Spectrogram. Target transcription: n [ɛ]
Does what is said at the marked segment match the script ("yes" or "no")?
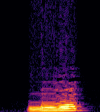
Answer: no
